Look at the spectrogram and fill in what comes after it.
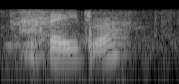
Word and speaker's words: Phaidra: Phaedra. – Phaedra? How do you spell that? – P-H-A-I-D-R-A.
